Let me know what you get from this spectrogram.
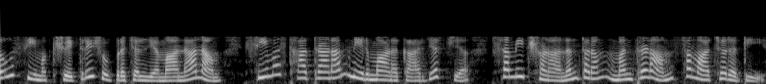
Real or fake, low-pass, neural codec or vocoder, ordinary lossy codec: fake; 3.6 kHz; codec, 16 kHz, 4.8 kbps, FACodec; AAC, 32 kbps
